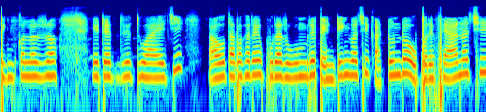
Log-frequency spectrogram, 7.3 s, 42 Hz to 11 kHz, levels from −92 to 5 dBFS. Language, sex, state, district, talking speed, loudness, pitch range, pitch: Odia, female, Odisha, Nuapada, 175 wpm, -19 LUFS, 235-270 Hz, 250 Hz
